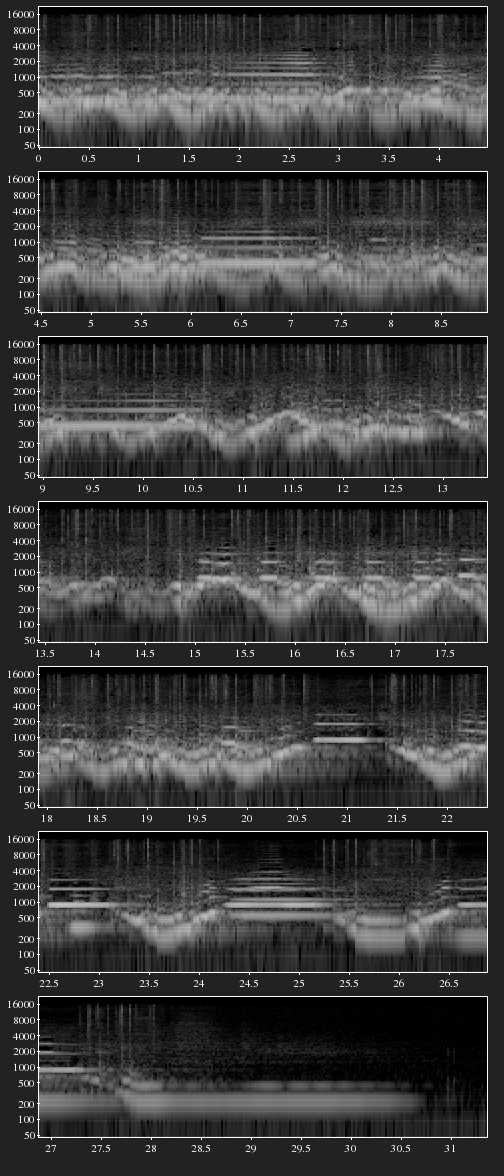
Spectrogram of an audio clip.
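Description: Saxophone and clarinet duo playing fast, interlocking up-and-down runs. Near the end the music thins to long held low notes and grows quieter.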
